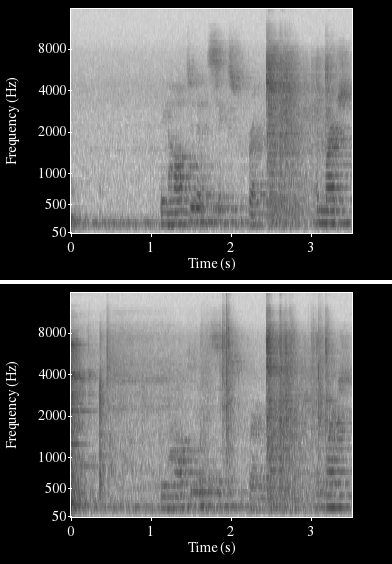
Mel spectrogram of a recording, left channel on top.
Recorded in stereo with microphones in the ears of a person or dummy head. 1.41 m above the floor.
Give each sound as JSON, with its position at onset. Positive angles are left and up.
{"t": 1.1, "sound": "a woman speaking", "side_deg": 55, "distance_m": 1.2}
{"t": 2.4, "sound": "a cupboard door", "side_deg": -25, "distance_m": 0.9}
